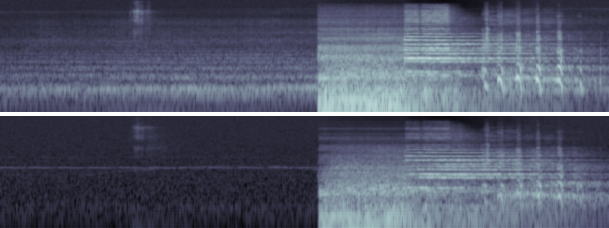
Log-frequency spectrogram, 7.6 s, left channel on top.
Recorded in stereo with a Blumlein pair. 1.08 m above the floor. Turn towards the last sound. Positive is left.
turn(degrees=30)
